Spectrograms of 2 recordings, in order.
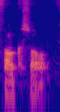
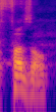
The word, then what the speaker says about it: Foxhole: further down the road there's another one called foxhole uh that is pronounced foxhole you know it's not fuzzle are they i wonder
